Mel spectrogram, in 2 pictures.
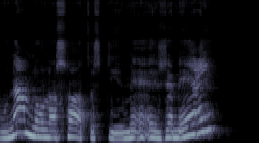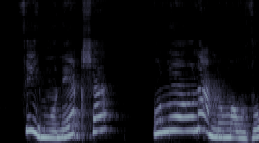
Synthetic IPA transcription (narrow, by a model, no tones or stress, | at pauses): wnɪʕmalunɑʃɑːt̪ˤɪst̪imʒamaːʕi | wfiːmʊneːqɑ̥ʃa | wnaʕmalumɑwðˤuː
